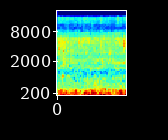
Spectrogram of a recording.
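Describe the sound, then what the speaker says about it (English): Water running steadily into a bowl of flour for Jamaican fried dumpling dough, a continuous close, soft pouring wash with no talk. "So let's get a little bit more water in there."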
